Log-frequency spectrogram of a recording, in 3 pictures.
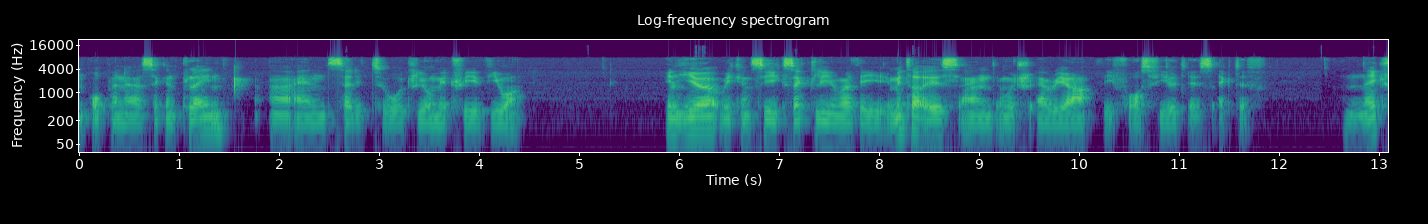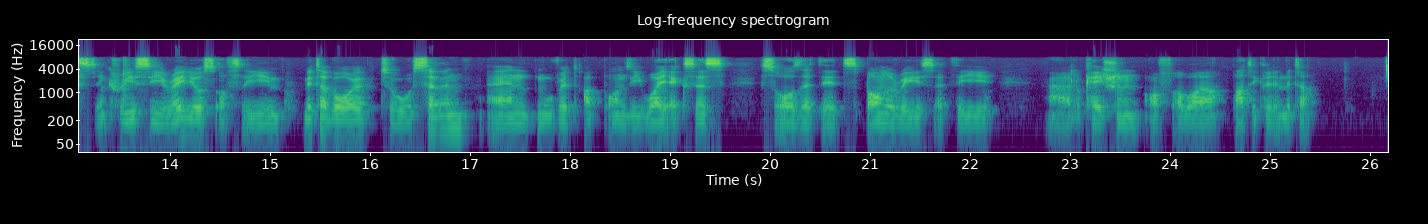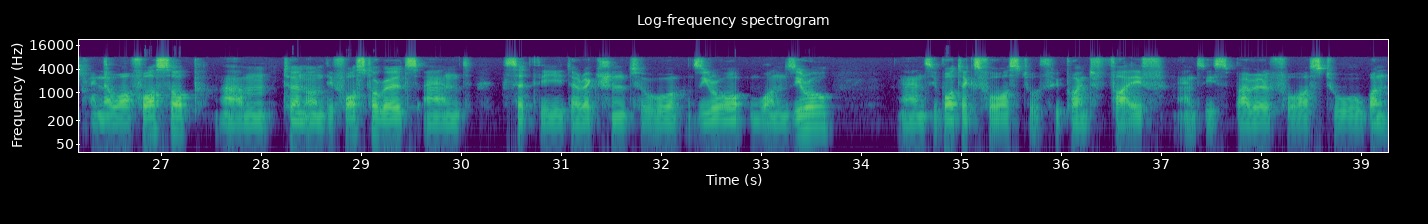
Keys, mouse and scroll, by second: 0.6 click, 4.4 scroll down 1, 5.2-7.2 right drag, 7.2-11.2 drag, 11.6-16.8 drag, 16.8 scroll down 1, 17.4 right click, 18.5-21.3 drag, 21.3-23.7 right drag, 25.5 click, 27.7 click, 31.6-33.8 drag, 34.4-39.2 drag.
